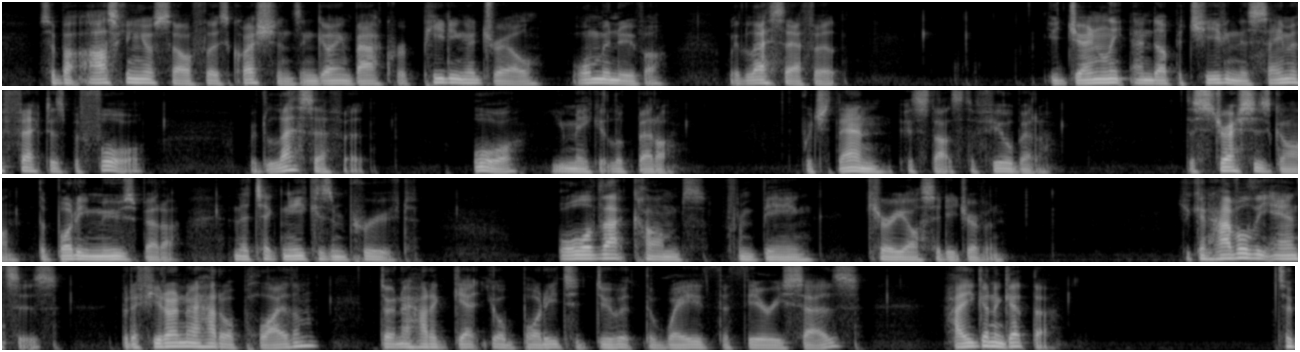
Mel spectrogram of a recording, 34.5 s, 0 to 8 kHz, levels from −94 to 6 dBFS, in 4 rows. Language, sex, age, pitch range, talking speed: English, male, 10-29, 95-125 Hz, 175 wpm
